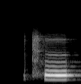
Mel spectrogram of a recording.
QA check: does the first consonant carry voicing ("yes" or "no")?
no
